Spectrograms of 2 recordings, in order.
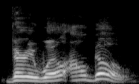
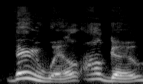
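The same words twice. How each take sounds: First: It is said in the reader's ordinary accent. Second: It is said in an attempted British accent.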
